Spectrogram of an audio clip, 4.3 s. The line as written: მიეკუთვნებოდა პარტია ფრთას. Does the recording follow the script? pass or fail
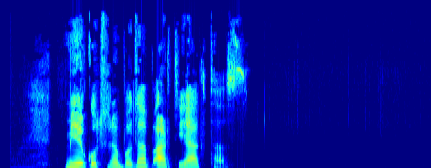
pass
